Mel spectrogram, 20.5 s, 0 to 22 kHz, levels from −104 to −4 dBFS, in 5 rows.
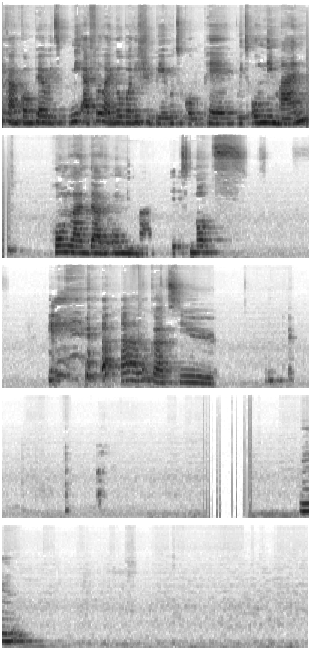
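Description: At 4.05 to 4.21 s, and again at 14.96 to 15.61 s, the speech cuts out through an intermittent contact: a loose cable or plug briefly opens the line. The first break lasts about 72 ms, the second about 513 ms. Each gap is bracketed by scratchy crackle as the contact makes and breaks, with faint hiss beneath, which separates it from a clean digital dropout that falls to true silence with sharp edges.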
